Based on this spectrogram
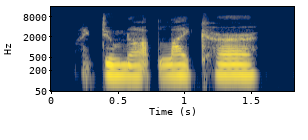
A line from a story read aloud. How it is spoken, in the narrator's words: Egwene muttered, low enough to make sure the Aes Sedai could not hear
